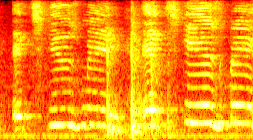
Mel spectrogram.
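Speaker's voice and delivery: very high, slow squeaky excuse me; timid little guy. Retold or imitated. A little Connecticut delegate pleading amid a brawl, high and squeaky. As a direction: squeak it out like a tiny weasely man. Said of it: "He's like".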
